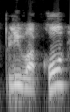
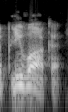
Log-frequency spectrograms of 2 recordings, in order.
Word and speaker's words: Плевако: Стал вскоре помощником присяжного поверенного, потом сам стал присяжным поверенным, работал с таким знаменитым адвокатом, как Плевако. Такое ударение, кстати, дает Википедия. Я сам и все мои знакомые всегда делали ударение Плевака.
